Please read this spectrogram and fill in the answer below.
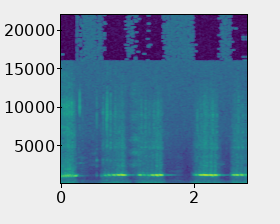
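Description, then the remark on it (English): Someone whistles an imitation of a widgeon duck's call: a string of about five short, breathy whistled notes, fairly loud, with brief pauses between them and no talking. “Can we get a bird sound response to that? Oh, yeah. Some kind of widgeon.”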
